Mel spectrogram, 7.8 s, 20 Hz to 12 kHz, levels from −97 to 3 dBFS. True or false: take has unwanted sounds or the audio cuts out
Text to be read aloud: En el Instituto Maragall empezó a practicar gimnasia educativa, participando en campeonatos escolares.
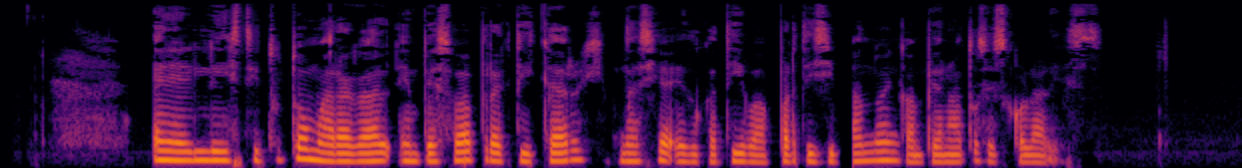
true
